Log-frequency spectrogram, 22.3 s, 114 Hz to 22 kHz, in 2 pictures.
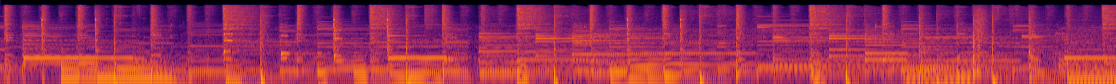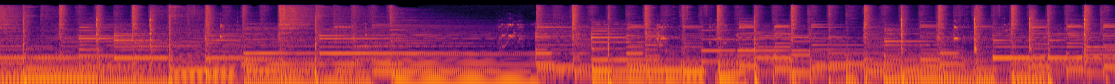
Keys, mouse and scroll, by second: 1.6 shift+Up, 4.9 click, 5.2 z, 5.5 click, 6.2 v, 6.6 click, 7.6-8.9 alt+shift+drag, 9.7 Down, 11.2 click, 11.3-14.7 typing, 11.6 click, 12.1 click, 12.6 click, 13.0 click, 13.4 click, 14.2 click, 15.4 click, 16.9-17.8 alt+click, 18.0 space, 18.8 space, 19.0-22.3 drag, 20.0-22.3 drag.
